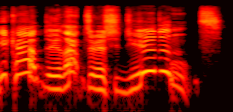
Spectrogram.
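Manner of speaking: high, drawn-out scandalised scolding; hammed-up outraged schoolteacher; McGonagall. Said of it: "McGonagall's like".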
